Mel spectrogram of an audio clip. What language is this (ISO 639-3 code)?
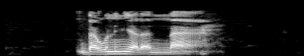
dag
